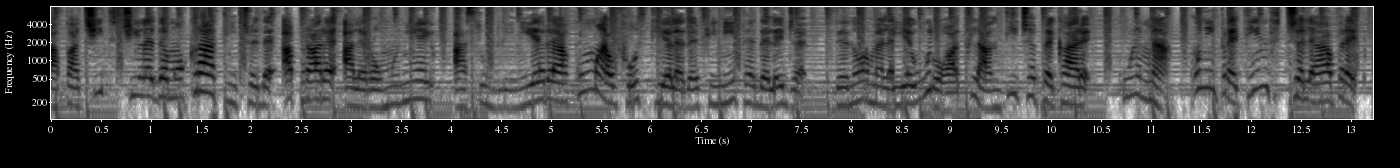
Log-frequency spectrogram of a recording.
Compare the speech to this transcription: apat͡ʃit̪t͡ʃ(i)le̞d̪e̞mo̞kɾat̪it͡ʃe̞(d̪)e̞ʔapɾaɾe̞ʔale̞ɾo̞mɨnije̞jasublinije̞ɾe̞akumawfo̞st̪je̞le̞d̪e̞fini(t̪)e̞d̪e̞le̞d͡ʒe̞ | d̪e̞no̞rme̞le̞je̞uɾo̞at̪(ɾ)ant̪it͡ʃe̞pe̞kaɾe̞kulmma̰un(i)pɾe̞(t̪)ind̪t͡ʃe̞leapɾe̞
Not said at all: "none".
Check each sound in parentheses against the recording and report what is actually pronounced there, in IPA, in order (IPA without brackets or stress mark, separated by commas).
i, d̪, t̪, l, i, t̪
